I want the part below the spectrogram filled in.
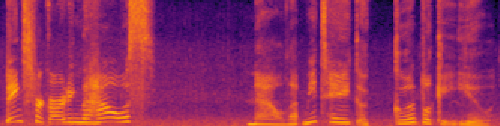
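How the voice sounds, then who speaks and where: A woman voicing a cheerful young woman with a big appetite in a video game, talking in a bright, friendly way and laughing easily. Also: extremely high pitch, very animated, normal speed, slight background noise, exaggerated voice. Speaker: game character showing guests an orchard. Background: soft game music.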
